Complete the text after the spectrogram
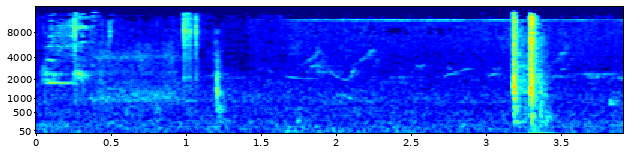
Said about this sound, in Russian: Вот сейчас мы проделаем вот эту вот процедуру. Открываем дверь, улица.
